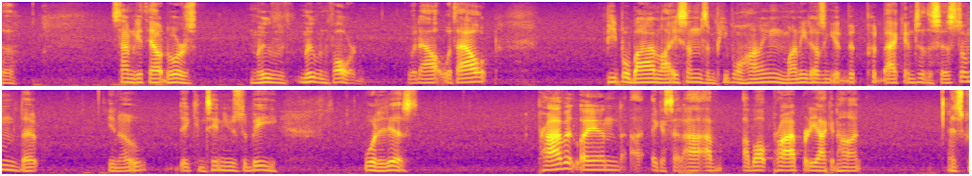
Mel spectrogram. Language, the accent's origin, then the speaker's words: English; South Louisiana, United States; Growing up in South Louisiana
